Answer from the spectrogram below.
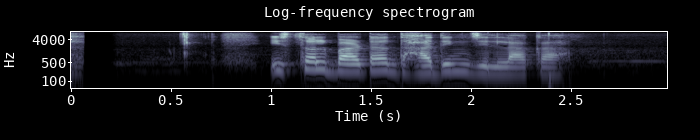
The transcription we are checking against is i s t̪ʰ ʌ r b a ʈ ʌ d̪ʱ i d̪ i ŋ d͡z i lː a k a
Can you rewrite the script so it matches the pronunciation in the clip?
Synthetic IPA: i s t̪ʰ ʌ l b a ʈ ʌ d̪ʱ a d̪ i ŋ d͡z i lː a k a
